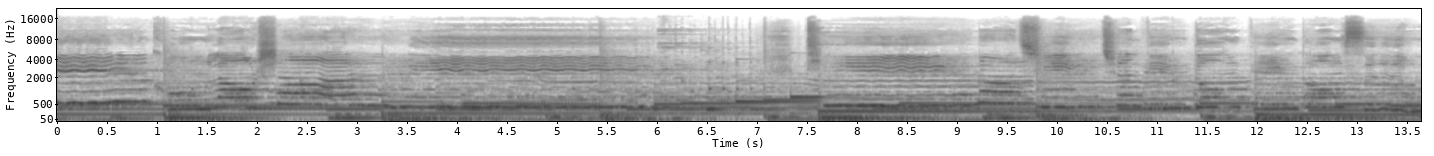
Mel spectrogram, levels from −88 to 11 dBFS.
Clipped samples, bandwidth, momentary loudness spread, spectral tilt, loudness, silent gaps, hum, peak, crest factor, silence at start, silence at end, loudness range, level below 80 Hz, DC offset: under 0.1%; 17.5 kHz; 5 LU; -4 dB/octave; -19 LUFS; none; none; -6 dBFS; 14 dB; 0 s; 0 s; 2 LU; -30 dBFS; under 0.1%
